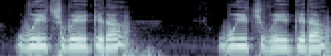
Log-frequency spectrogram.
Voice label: "wecweketv", Muscogee

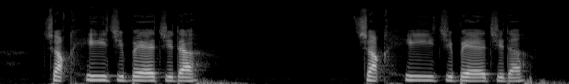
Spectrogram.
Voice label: "cakhecepicetv", Muscogee; Mvskoke Words with Voicing Consonants; cakhēcepicetv c / j; A Dictionary of Creek/Muskogee; SIL International

